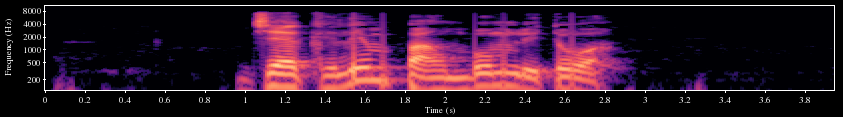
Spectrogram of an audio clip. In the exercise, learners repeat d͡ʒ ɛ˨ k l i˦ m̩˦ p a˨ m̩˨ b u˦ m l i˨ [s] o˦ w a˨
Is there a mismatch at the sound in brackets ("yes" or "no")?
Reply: yes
